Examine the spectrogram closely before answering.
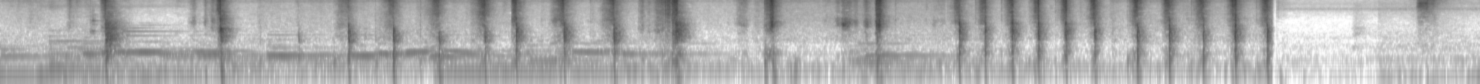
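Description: Kitchen knife chopping through a raw Korean radish on a wooden cutting board: a run of sharp knocks that quickens to about four strokes a second, then stops near the end. Soft background music plays underneath.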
